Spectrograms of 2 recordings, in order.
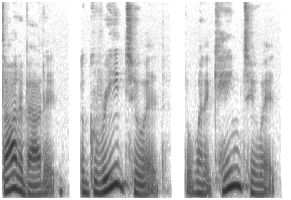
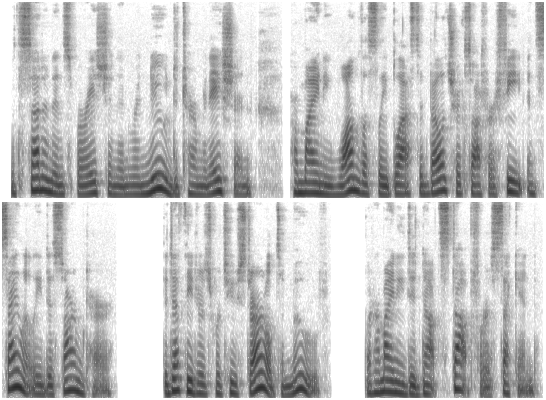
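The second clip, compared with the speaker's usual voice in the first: ordinary delivery, nothing marked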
